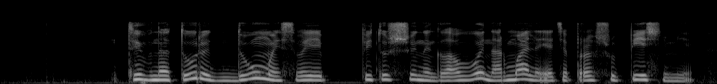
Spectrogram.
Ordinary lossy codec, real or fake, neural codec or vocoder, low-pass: none; real; none; 7.2 kHz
